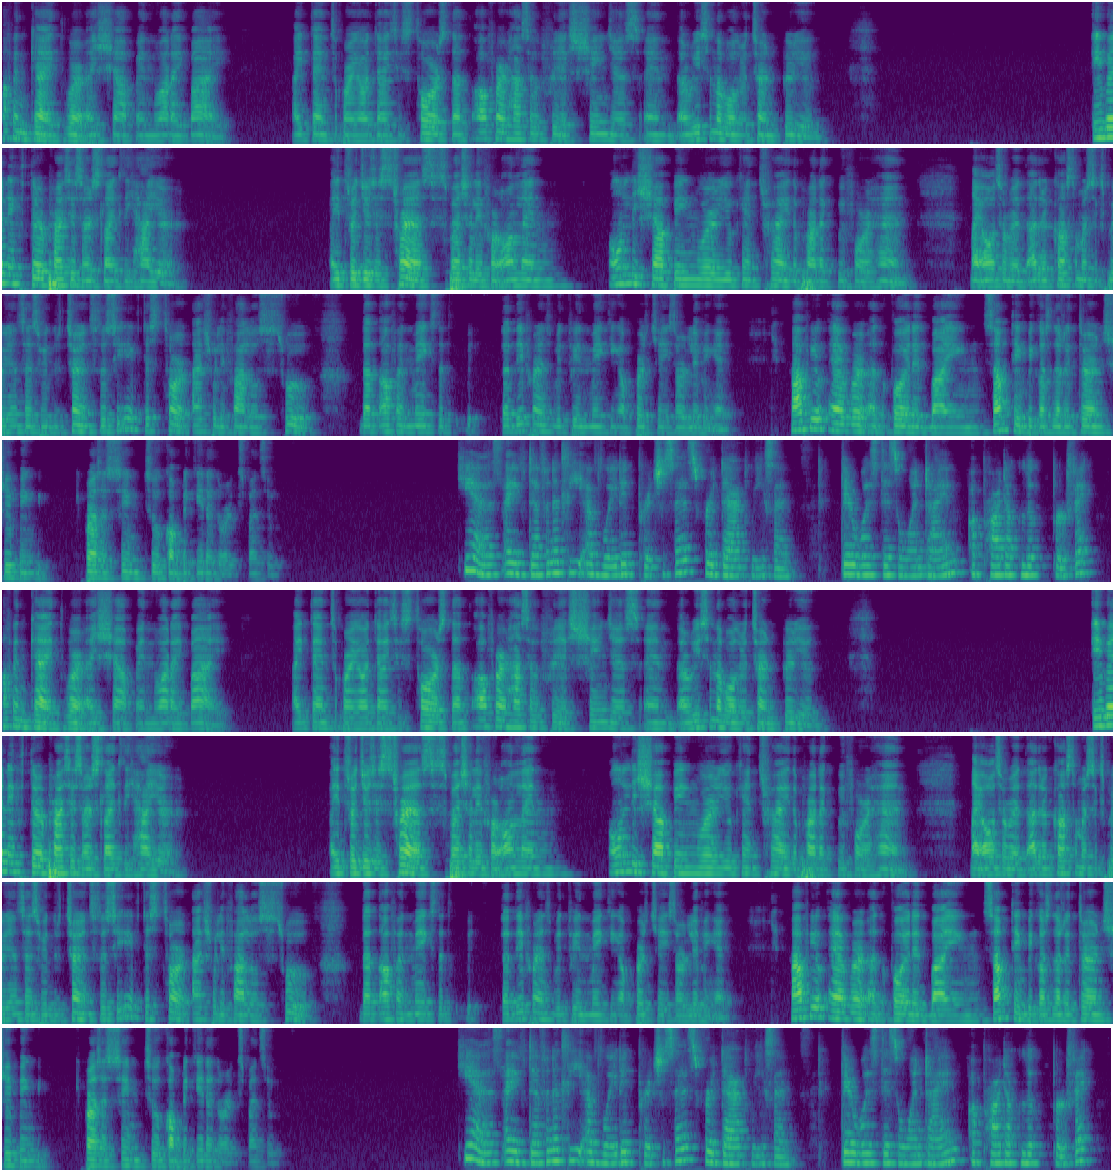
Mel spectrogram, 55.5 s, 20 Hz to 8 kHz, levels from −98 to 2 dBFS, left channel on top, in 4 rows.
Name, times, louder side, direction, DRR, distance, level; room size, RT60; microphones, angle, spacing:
voice 1, 0.0-2.8 3.6-10.2 10.7-10.8 13.6-16.1 18.0-20.9 21.5-25.2 25.5-32.0 32.2-33.3 34.0-36.8 37.6-42.1 42.7-45.1, right 2 dB, 40° right, 0 dB, 1.9 m, -32 dB
voice 2, 47.4-51.5 52.1-55.2, equal, 5° left, -4 dB, 3.9 m, -32 dB
13.0 x 8.4 x 2.2 m, 0.28 s
head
